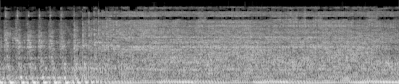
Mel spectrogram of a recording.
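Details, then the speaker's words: Suzuki motorcycle engine in for rebuild: harsh, loose rattling clatter rising and falling with throttle; worn, scored piston slapping the cylinder, cam chain also to be checked and cylinder head found damaged. "Pode parar. Tem uma cascavel aqui dentro. Pode ser o que? De cilindro."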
